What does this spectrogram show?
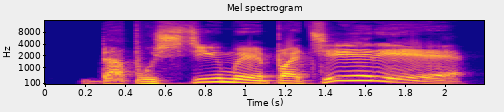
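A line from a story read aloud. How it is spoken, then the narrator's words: Terrible roar. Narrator (Russian): страшно взревел Тарай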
